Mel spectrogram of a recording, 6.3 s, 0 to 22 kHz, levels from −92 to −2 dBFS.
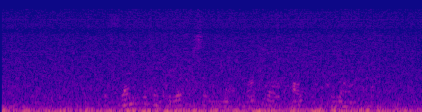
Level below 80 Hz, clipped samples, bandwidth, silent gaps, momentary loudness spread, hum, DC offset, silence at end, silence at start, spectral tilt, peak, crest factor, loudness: -56 dBFS; under 0.1%; 16.5 kHz; none; 4 LU; none; under 0.1%; 0 s; 0 s; -4 dB/octave; -38 dBFS; 16 dB; -58 LUFS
